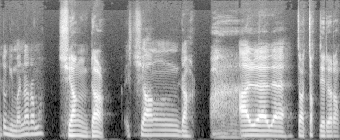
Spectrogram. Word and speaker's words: Jeanne d'Arc: Bacanya Jeanne d'Arc.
